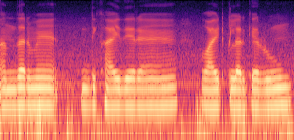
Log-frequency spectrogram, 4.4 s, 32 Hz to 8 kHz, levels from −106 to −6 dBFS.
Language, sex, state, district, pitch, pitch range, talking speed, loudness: Hindi, male, Jharkhand, Deoghar, 120 Hz, 120-125 Hz, 150 wpm, -16 LUFS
